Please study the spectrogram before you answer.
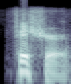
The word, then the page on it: fisher: American English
